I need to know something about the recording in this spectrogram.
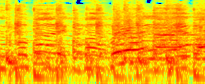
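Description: Balochi dance music: a fast hand-drum rhythm under a bending, sliding melody line.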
